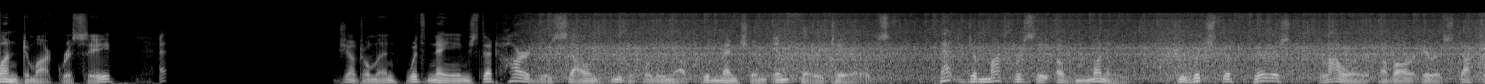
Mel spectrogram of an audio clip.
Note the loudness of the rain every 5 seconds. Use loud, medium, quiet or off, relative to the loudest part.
off, loud, loud.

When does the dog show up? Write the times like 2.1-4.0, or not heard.
not heard.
